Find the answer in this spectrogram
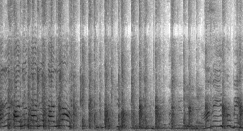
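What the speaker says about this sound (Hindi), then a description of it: "तालियां।" A few people at a small home gathering clap in a quick, uneven burst of hand claps, with voices and excited talk running over the claps throughout.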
